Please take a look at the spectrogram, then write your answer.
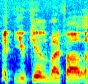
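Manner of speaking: put-on Spanish accent. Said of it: "leaning quite heavily into, um, The Princess Bride".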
